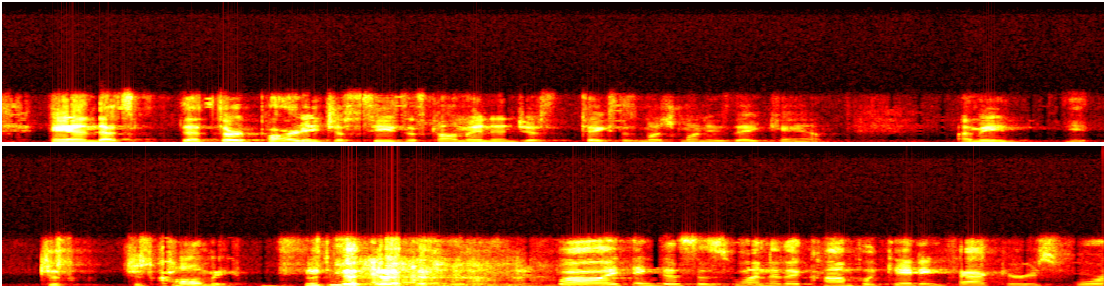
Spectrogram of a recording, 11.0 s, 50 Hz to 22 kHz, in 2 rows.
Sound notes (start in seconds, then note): 7.0 laughs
